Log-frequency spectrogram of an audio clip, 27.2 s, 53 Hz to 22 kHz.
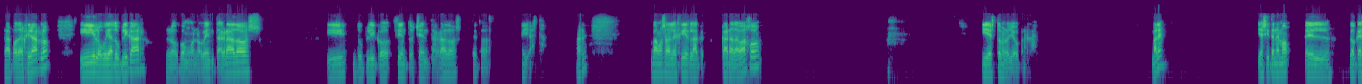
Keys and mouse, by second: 1.0 click, 2.2 z, 8.4 KP_0, 11.9 middle click, 13.7 click, 13.8 right click, 14.7 shift+right click, 16.6 KP_0, 20.3 click, 20.4 z, 20.9 click, 23.7 ctrl+middle click, 26.9 z.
